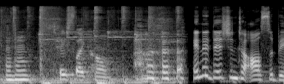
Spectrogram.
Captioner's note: laughs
